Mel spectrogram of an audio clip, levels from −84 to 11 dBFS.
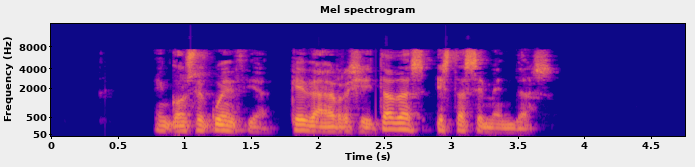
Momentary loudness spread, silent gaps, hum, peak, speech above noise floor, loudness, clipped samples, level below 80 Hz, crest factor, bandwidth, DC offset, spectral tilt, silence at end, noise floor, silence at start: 9 LU; 1.74-1.78 s; none; 0 dBFS; over 74 dB; -15 LUFS; under 0.1%; -60 dBFS; 18 dB; 8 kHz; under 0.1%; -3 dB/octave; 1 s; under -90 dBFS; 0.8 s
